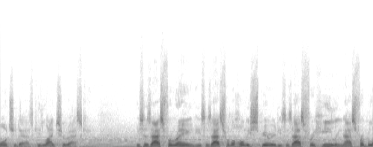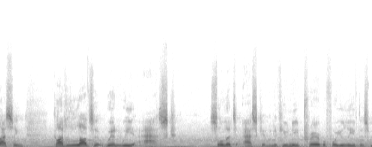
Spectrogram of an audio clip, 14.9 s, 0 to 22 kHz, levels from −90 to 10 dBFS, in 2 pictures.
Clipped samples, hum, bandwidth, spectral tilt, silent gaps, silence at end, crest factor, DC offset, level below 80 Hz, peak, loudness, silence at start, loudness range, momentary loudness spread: under 0.1%; none; 12 kHz; -6.5 dB/octave; none; 0 s; 18 dB; under 0.1%; -56 dBFS; -14 dBFS; -32 LUFS; 0 s; 5 LU; 17 LU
